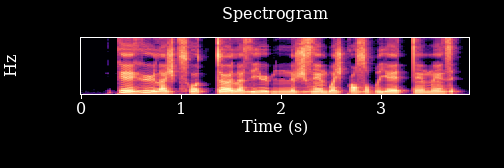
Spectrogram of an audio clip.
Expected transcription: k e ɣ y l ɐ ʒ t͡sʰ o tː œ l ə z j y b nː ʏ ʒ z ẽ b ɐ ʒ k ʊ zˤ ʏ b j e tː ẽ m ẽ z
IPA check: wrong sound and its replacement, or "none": none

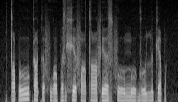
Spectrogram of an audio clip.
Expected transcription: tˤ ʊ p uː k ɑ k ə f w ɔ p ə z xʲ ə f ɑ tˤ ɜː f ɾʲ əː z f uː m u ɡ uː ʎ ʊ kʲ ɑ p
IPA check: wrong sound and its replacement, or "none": none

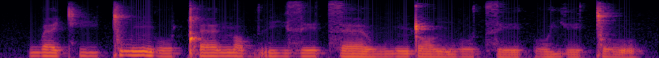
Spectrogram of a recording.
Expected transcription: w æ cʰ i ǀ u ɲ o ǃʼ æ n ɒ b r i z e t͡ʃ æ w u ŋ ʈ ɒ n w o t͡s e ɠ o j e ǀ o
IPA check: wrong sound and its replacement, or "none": t͡ʃ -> t͡s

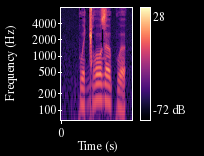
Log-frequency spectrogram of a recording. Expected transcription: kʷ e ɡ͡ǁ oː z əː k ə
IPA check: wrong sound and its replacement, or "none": k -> kʷ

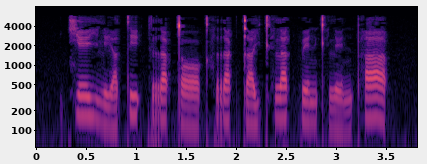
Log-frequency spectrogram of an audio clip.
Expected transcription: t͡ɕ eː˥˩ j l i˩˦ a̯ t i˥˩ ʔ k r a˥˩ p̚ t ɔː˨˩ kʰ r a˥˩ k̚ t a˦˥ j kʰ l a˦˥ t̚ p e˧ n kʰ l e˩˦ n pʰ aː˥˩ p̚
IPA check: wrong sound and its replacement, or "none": none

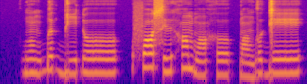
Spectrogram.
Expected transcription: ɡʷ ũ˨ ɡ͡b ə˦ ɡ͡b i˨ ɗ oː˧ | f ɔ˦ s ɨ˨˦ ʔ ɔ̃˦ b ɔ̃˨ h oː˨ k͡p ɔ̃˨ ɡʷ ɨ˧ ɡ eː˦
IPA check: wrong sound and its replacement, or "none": ʔ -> h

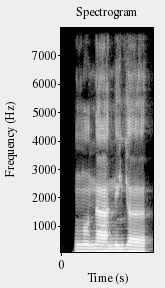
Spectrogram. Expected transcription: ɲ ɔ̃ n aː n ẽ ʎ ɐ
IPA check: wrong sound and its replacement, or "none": ɲ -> ŋ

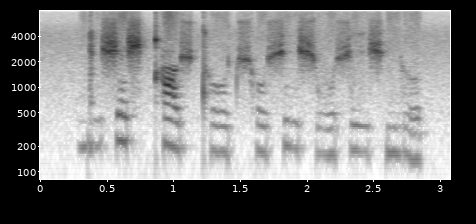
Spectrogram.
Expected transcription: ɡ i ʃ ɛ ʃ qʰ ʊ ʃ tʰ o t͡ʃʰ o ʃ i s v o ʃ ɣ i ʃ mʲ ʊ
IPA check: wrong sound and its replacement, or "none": s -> ʃ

